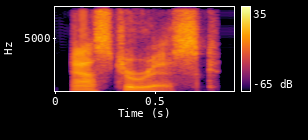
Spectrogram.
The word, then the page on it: asterisk: American English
